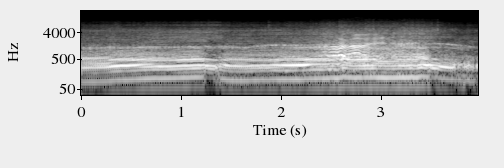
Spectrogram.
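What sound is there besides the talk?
motorcycle engine revving while riding off-road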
